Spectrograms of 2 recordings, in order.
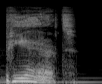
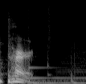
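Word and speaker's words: Peart: mugs from uh Jug's mug Emporium uh it's pronounced pierret for all you out there pronouncing it wrong for all this time yep it's not Neil pert all right my favorite dammer get out of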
